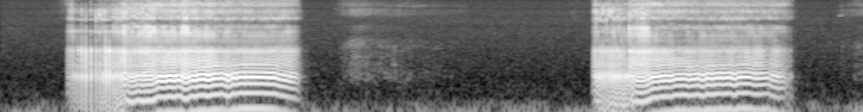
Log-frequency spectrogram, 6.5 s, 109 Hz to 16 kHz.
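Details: 3-year-old King Charles Cavalier dog snoring loudly enough that phone callers mistake it for trains, vacuuming or a chainsaw: two long, loud, low rattling snores with quiet breathing between them.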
